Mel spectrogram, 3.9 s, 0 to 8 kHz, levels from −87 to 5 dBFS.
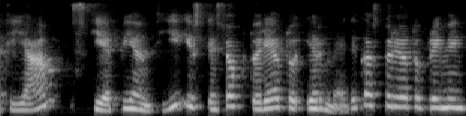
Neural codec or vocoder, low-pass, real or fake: none; 7.2 kHz; real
